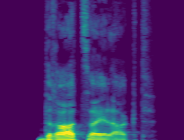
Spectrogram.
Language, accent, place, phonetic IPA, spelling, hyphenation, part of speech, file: German, Germany, Berlin, [ˈdʀaːtzaɪ̯lˌʔakt], Drahtseilakt, Draht‧seil‧akt, noun, De-Drahtseilakt.ogg
- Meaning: balancing act, tightrope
